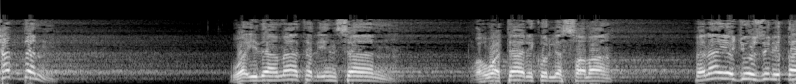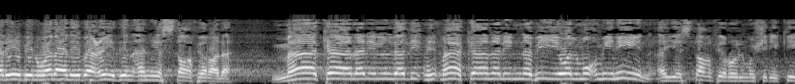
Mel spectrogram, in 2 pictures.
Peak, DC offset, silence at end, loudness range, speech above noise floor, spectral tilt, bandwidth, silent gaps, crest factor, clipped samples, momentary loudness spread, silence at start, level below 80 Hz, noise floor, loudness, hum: 0 dBFS; under 0.1%; 0 s; 4 LU; 31 dB; -3 dB/octave; 11 kHz; none; 10 dB; 0.7%; 13 LU; 0 s; -46 dBFS; -39 dBFS; -9 LUFS; none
